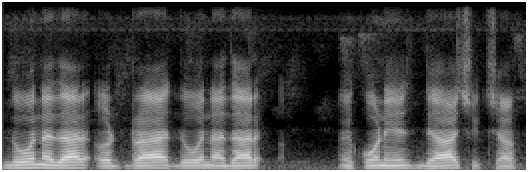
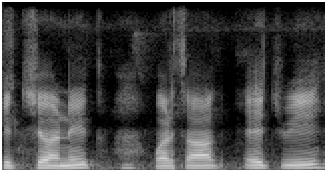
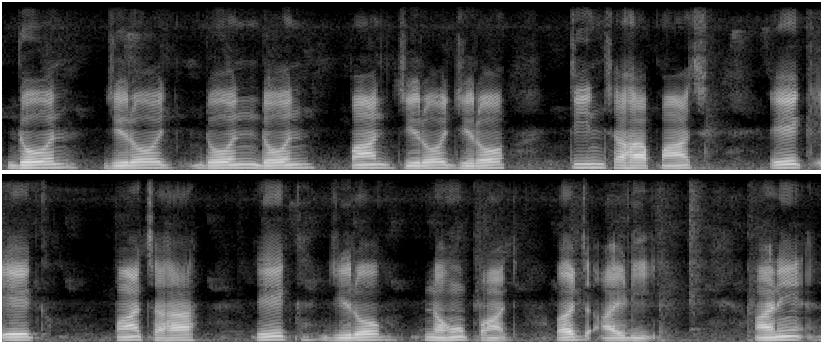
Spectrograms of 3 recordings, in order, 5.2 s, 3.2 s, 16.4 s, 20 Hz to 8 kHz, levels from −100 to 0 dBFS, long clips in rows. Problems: background sounds at intervals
